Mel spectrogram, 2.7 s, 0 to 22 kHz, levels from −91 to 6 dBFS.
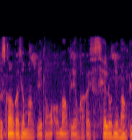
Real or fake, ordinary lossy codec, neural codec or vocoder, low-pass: real; MP3, 48 kbps; none; 7.2 kHz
